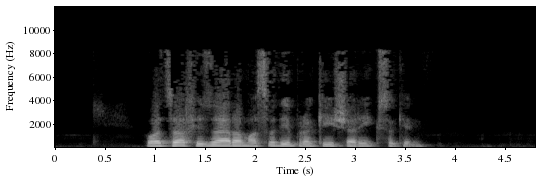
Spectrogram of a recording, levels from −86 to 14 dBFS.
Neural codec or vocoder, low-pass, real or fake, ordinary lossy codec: codec, 24 kHz, 0.9 kbps, DualCodec; 10.8 kHz; fake; MP3, 32 kbps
